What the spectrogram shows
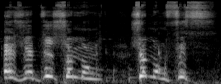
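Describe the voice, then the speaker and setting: A man doing a shrill pompous old elder. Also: animated, a little slow. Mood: sermonizing. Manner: rambling, stammering repeats, sermonizing. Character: pompous old man, self-styled spokesman of ancestors. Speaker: comic figure lecturing on national football. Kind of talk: comedy sketch monologue.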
